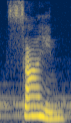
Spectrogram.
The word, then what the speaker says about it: sign: Sign. G is silent.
